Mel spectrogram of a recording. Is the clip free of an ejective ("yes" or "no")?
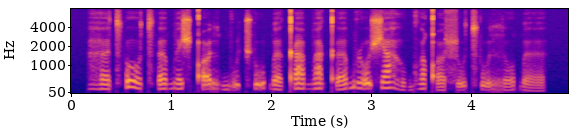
no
